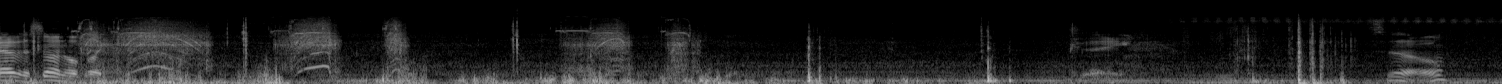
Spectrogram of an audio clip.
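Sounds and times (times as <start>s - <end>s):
sharp clicks: 0.2s - 4.2s
cordless drill motor whine: 0.4s - 7.3s.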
